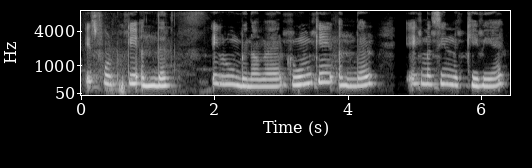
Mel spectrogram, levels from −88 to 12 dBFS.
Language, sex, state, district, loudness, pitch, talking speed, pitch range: Hindi, female, Uttar Pradesh, Saharanpur, -14 LUFS, 255 Hz, 160 wpm, 230-280 Hz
